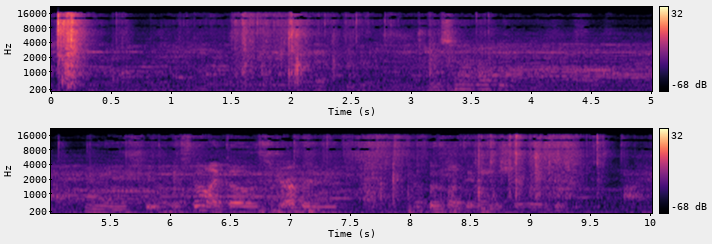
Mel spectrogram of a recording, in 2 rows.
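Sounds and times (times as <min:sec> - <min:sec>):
plastic wrapper tearing: 0:00.0 - 0:00.6, 0:01.5 - 0:02.7, 0:07.6 - 0:09.9.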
